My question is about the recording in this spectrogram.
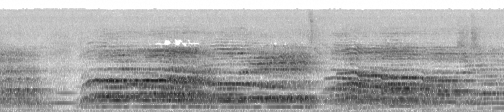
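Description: Small church choir of four voices singing in harmony, led by a conductor. After a brief dip about a second and a half in, the voices hold a long chord, then break off near six and a half seconds and begin a new phrase.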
